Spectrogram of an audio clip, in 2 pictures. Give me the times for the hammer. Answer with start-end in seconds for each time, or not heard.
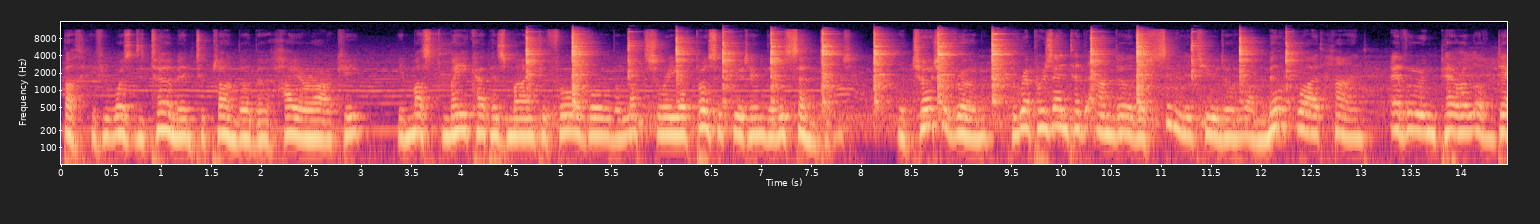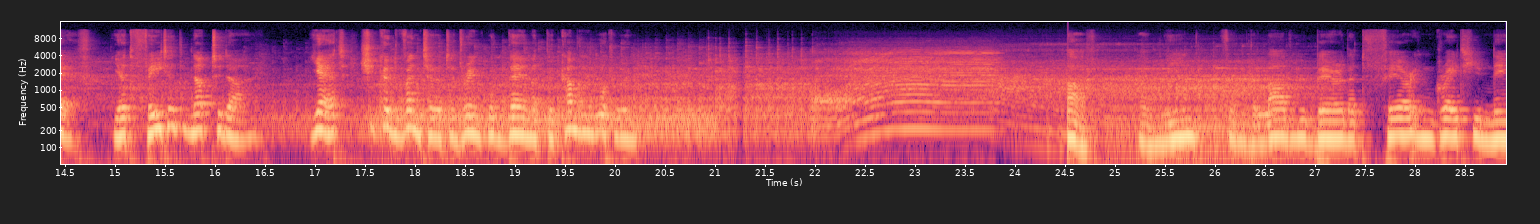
4.3-12.3.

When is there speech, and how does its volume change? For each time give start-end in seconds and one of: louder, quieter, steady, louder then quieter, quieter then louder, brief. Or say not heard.
0.0-20.2 steady
24.5-28.8 steady.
